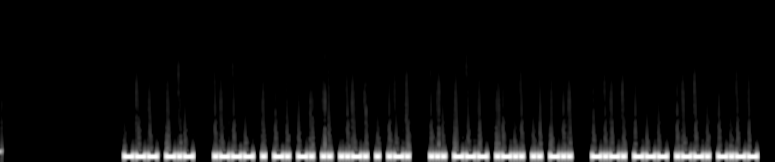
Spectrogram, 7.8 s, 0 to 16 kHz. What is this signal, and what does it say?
Morse code, heard as a keyed tone, about 40 wpm, 700 Hz. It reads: OK JENNIFER SOLID COPY
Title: Practice QSO - Exchange 3 - More Info - 40wpm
